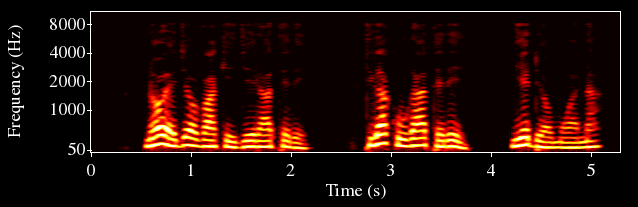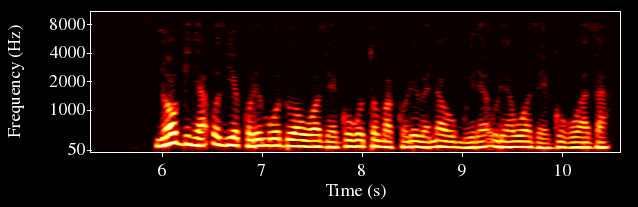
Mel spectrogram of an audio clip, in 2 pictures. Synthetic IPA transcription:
nɔwɛd͡ʒɛhɔvaːkeːd͡ʑeːɾaːteɾe | tiɣakuːɣaːteɾe | niedeɔmwana | nɔɡiɲaʔoðiekoɾemoːdoɔwɔðɛɡoɣotomakoɾewɛnaomweɾɛʔoɾeawɔðɛɡoɣoaða

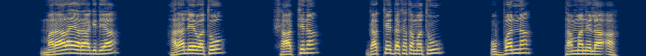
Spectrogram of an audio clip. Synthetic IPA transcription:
mɐɾaːɾɐjɐːɾaːɡɪd̪ɪjaː | hɐɾɐle̞ːwɐt̪o̞ː | ʃaːkːɪnɐ | ɡɐkːe̞ːd̪ːɐkɐt̪ɐmɐt̪uː | ʊbːɐnːɐ | t̪ɐmːɐnɛlaːʔɐ

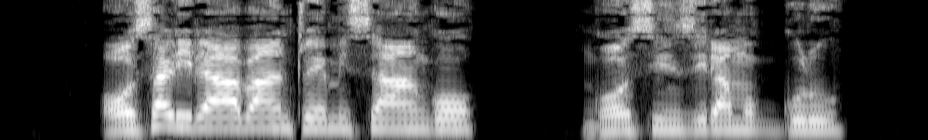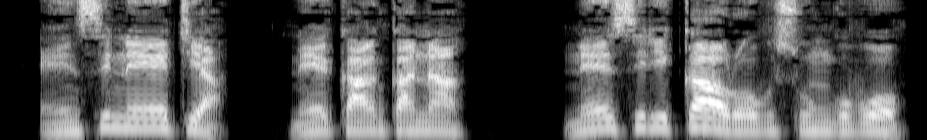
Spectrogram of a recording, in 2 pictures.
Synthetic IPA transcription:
osaliɾaːβaːntue̞misaːŋɡo̞ | ŋɡo̞ːsiːnziɾamuɡːulu | e̞nsine̞ːtja̰ | ne̞ːkaːŋkana | ne̞ːsiɾikaolo̞ːβusuːŋɡuβwo̞

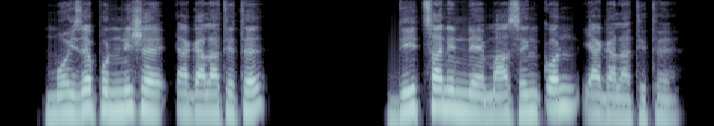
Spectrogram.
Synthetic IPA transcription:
mɔjzɛpʊnːɪʃɛjɐɡɐlɐt̪ɪt̪ɛ | d̪iːt͡sːɐnɪnːɛmaːs̬ɪŋkʼːɔnjɐɡɐlɐt̪ɪt̪ɛ

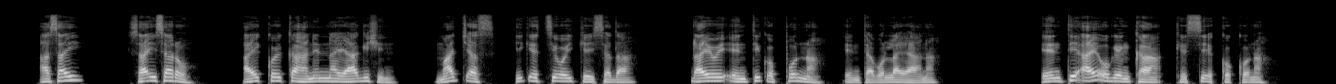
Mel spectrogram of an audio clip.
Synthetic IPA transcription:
ʔɐsɐj | sɐjɪsɐɾɔ | ʔɐjkːɔjkːɐhɐnɛnːɐjaːɡɪʃɪn | mɐt͡ʃʼːɐs | ɪkʼɛt͡sːɪɔjkːɛjsːɐd̪ɐ | ɗɐjɔjʔɛnt̪ːɪkʼɔpːɔnːɐʔɛnt̪ːɐbɔlːɐjaːnɐ | ʔɛnt̪ːɪʔɐjɔɡɛŋkːɐkɛsːɪɛkːɔkːɔnɐ

